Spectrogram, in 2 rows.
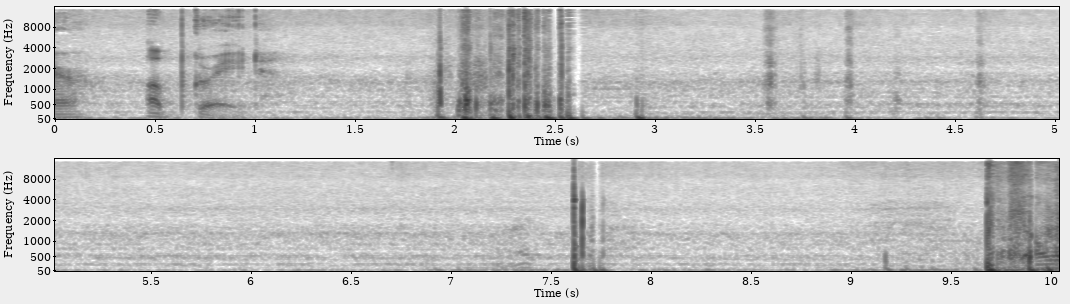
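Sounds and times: low buzzing hum: 0.0s - 10.0s.

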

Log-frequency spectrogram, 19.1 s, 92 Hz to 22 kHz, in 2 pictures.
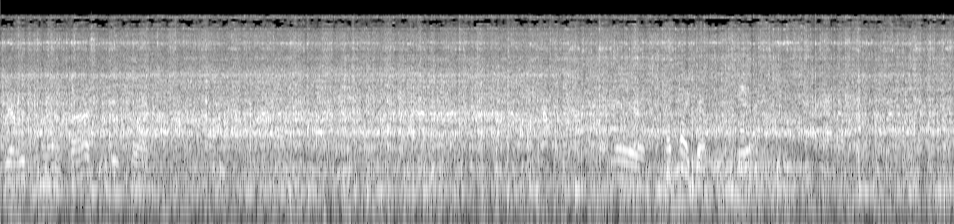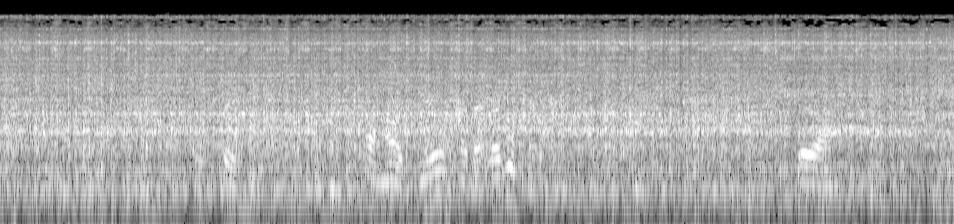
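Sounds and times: grain mill grinding: 0.0s - 19.0s.

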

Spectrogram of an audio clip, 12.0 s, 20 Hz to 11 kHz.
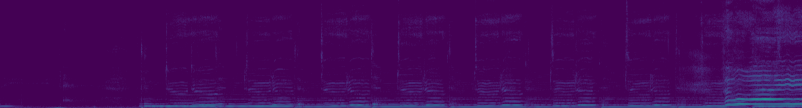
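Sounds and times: women humming harmony: 2.1s - 12.0s.

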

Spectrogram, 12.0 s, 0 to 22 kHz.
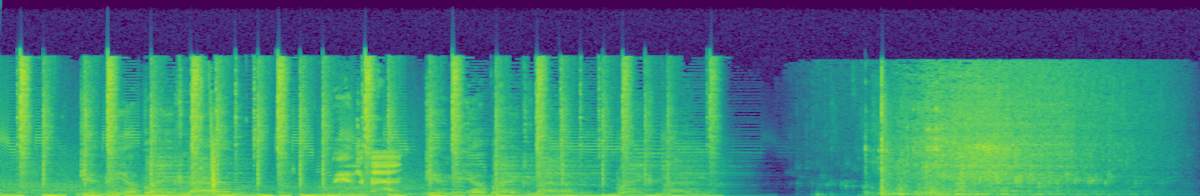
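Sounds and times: toilet flush click: 8.1s - 11.8s.

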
